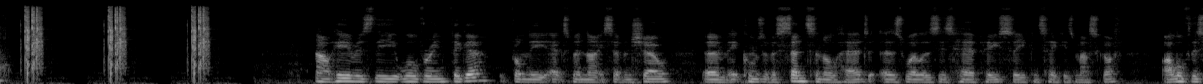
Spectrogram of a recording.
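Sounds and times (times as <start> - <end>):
camera shutter clicks: 0.0 - 2.3.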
